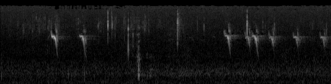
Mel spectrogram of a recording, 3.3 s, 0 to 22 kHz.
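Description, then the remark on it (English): Wild birds call back and forth in short, high chirps, a few isolated notes followed by a quicker cluster, faint over a low steady background hiss. “Wild birds. And that's also 3 at 7 calling in response.”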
